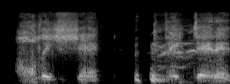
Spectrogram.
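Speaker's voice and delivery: high, breathless yell-whisper.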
